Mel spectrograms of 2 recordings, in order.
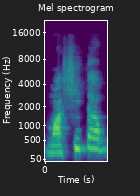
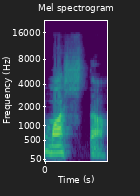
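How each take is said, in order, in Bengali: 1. 'sh' আর 't'-এর মাঝের i স্পষ্টভাবে উচ্চারিত হয়। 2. 'sh' আর 't'-এর মাঝের i বাদ যায়। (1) "মাসিতা বলবে না" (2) "এটা তোমরা উচ্চারণ করো মাস্তা"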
